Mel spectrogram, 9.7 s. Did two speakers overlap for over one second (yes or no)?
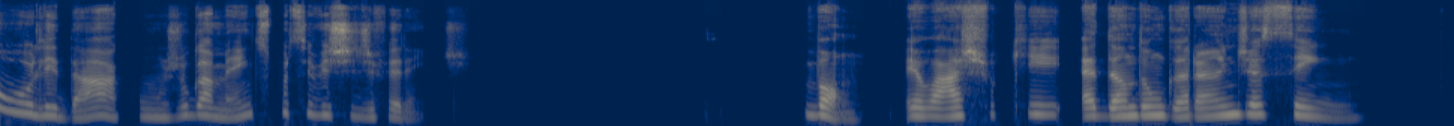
no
